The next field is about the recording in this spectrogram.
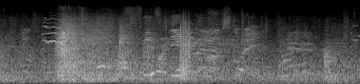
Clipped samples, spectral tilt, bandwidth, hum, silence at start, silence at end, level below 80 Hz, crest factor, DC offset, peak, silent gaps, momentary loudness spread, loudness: under 0.1%; -3 dB/octave; 17 kHz; none; 0 s; 0 s; -48 dBFS; 20 dB; under 0.1%; -2 dBFS; none; 11 LU; -21 LUFS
